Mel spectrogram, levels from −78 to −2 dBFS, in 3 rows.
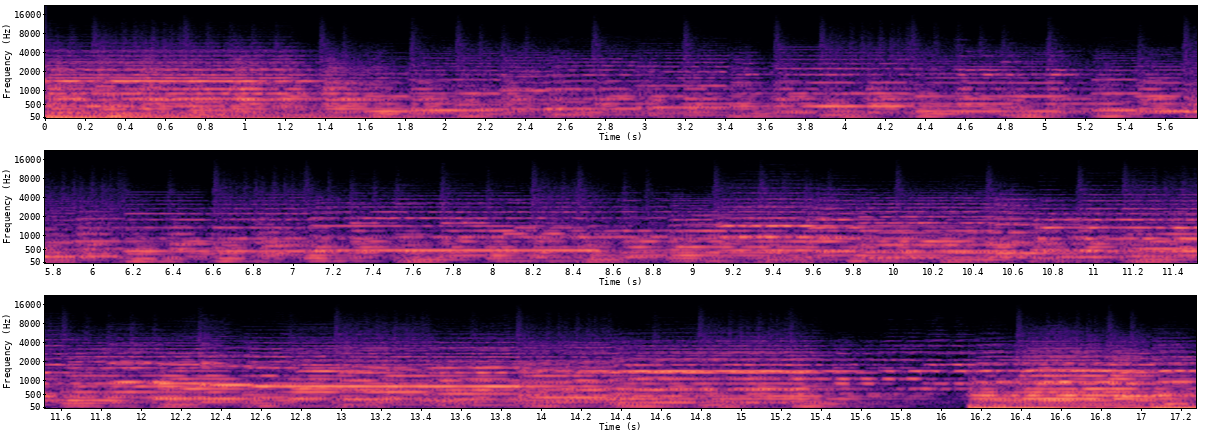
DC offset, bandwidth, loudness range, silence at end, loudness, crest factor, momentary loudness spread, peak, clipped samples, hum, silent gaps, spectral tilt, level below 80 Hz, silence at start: under 0.1%; 16 kHz; 7 LU; 0 s; -25 LUFS; 18 dB; 9 LU; -8 dBFS; under 0.1%; none; none; -5.5 dB/octave; -36 dBFS; 0 s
